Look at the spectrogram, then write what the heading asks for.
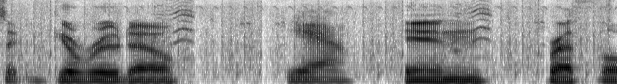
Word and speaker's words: Gerudo: the game like yeah there he goes it's pronounced gerudo it's true to me it's all french to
